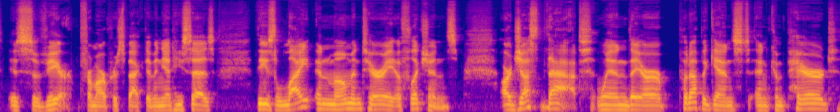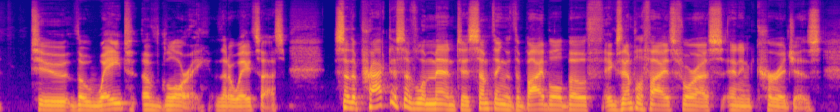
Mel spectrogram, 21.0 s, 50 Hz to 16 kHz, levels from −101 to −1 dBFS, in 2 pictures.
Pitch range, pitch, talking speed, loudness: 105-130 Hz, 110 Hz, 140 wpm, -20 LUFS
